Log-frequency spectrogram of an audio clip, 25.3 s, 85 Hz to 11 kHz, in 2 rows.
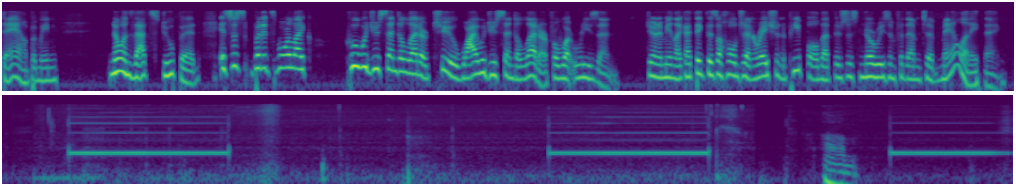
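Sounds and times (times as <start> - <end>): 
speech: 0.0 - 12.6
outgoing call electronic ringback tone: 13.5 - 15.5, 19.5 - 21.5, 23.8 - 25.2.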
